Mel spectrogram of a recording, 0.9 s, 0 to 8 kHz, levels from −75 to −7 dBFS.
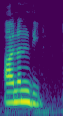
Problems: constant background noise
